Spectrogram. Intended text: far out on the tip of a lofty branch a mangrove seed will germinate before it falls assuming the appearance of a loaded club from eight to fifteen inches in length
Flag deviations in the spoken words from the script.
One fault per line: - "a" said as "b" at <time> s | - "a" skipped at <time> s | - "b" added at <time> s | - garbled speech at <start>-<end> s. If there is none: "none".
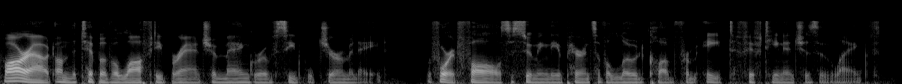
- "loaded" said as "load" at 6.1 s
